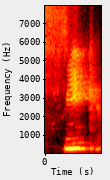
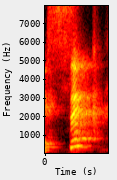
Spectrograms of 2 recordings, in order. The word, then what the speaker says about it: Sikh: sharing today you'll often hear sikh and sikhism pronounced as seek and sikhism this is not the correct pronunciation in the sick community we say sick and sickism and in fact you can even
